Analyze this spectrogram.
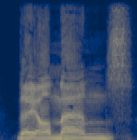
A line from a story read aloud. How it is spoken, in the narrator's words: cried the spirit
